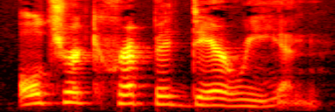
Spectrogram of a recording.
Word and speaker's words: ultracrepidarian: Ultracrepidarian. Ultracrepidarian. That is the word of the day. So let's spell it out because it's a big, long word. Ultra, U-L-T-R-A, crepi, C-R-E-P-I, Darian, D-A-R-I-A-N. Ultracrepidarian.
